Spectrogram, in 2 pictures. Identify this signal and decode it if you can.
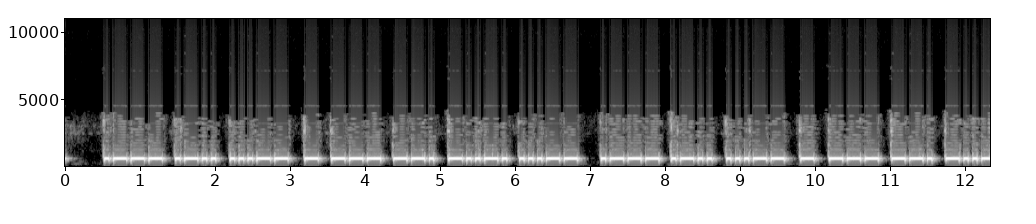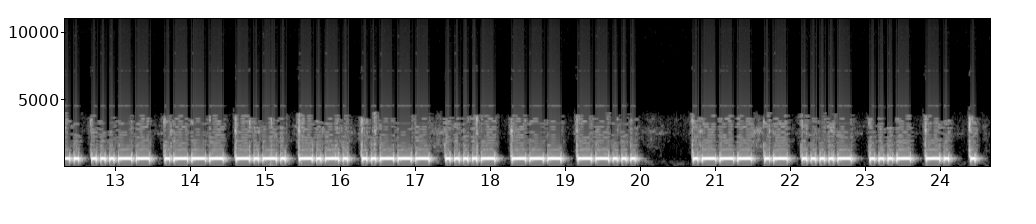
Morse code, heard as a keyed tone, about 20 wpm, 650 Hz. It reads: JL3TOG/3 JL3TOG/3 JCC24O7 JA4VNE
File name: jh8cbh / 2021cw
